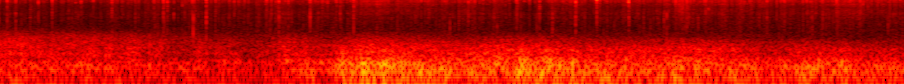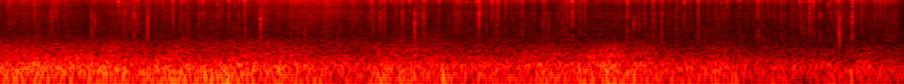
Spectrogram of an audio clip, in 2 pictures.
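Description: A low, noisy rumble that swells about three seconds in, then slowly dies away.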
